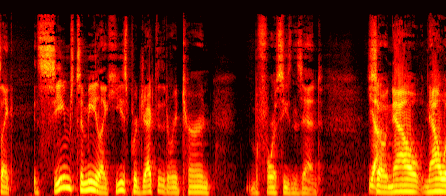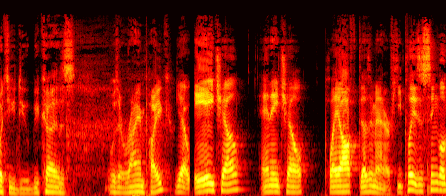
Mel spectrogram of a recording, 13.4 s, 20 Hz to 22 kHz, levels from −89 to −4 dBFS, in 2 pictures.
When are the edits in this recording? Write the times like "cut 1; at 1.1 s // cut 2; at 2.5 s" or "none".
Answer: cut 1; at 9.5 s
